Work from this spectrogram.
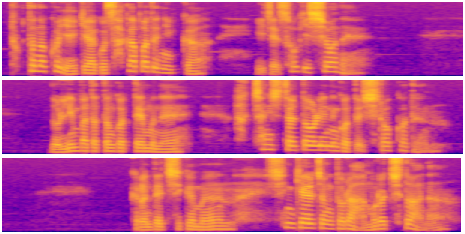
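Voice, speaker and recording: A man voicing a gentle, forgiving middle-aged wife who speaks softly to her husband. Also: medium pitch, animated, normal speed, natural voice. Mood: relieved.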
